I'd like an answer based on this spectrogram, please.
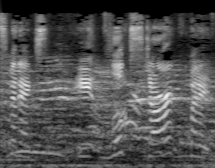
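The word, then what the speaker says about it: Smithwick's: It is pronounced Spinix.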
